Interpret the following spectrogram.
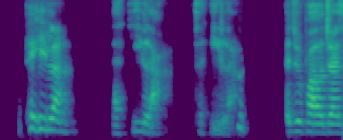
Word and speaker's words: Tehilla: That's as close as someone who doesn't speak Hebrew pronounces it. What's your name? Tehillah.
